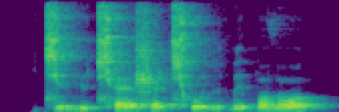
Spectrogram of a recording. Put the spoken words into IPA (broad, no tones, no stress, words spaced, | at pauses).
t͡ɕeryt͡ɕʰæ ʂæt͡ɕʰor ɓepoðˤo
